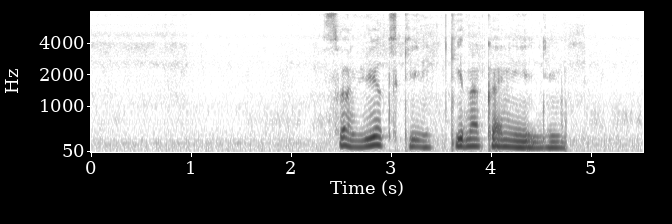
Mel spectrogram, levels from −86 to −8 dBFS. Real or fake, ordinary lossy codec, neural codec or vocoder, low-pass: fake; none; codec, 16 kHz, 8 kbps, FunCodec, trained on LibriTTS, 25 frames a second; none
